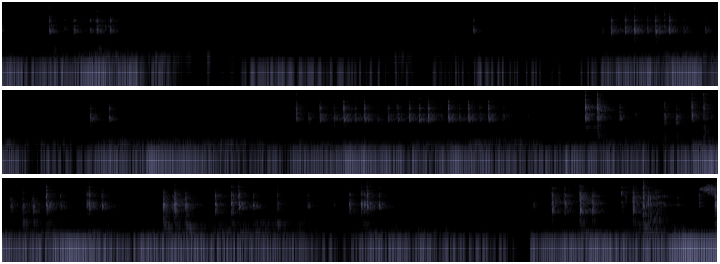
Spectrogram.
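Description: Typing on a computer keyboard in bursts of quick keystrokes, with a pause of a few seconds soon after the start and scattered single key presses near the end.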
